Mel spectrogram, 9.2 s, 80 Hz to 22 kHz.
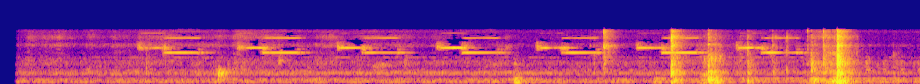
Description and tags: If I leave my fridge's door open for too long, it makes this two-tone alarm sound to remind me. Typically it does this after about a minute but I cut all the delay out because you probably just want the sound of the alarm.
Gee, I wish you could put sounds into multiple packs. This one fits both my 'kitchen appliances sounds' and my 'alarms' packs but I'm not sure which one to put it in straight away. It's in 'whatever' for now, my pack for sounds that don't fit any of my other packs. but I want YOU to decide.
Recorded with a 5th-gen iPod touch.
